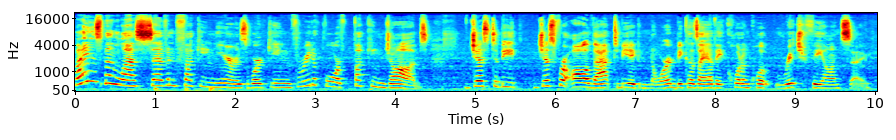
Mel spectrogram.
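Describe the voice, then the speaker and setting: On a livestream, a young woman from the United States edits a video and chats in a casual, sardonic way, swearing freely. She has a medium-pitched, expressive voice at a moderate pace. The audio is poor, with soft background music, clear background noise and room ambience.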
